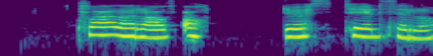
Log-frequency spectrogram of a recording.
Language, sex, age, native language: Icelandic, female, 9, Icelandic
